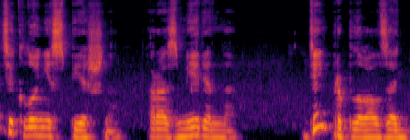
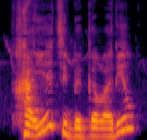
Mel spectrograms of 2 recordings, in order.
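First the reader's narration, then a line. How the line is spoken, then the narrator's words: Triumphant voice after giggling. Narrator (Russian): раздался вслед за хихиканьем торжествующий голос Жака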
